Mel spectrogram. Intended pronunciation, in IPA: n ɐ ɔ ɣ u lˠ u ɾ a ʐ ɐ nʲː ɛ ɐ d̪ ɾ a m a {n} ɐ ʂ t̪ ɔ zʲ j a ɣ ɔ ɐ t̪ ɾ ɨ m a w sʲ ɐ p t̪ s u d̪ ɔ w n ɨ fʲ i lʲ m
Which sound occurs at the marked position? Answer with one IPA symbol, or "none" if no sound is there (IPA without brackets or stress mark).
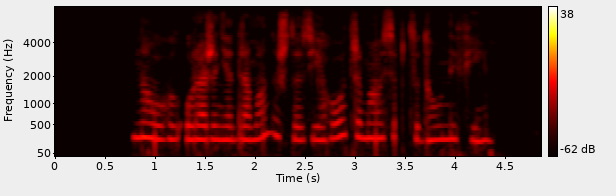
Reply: n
